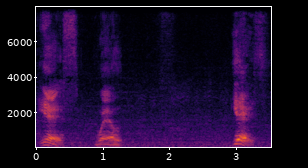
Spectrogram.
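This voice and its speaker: An actor playing a pompous, jovial Soviet premier in a game cutscene, with a Russian accent and a halting, theatrical delivery. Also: male voice, lowish voice, huge pitch swings, fairly bright tone, slight background noise, exaggerated voice. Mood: hesitant, wavering. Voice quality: gravelly, creaky. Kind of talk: video game cutscene acting.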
